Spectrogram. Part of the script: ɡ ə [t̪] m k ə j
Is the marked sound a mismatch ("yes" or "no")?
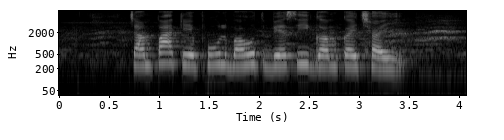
yes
